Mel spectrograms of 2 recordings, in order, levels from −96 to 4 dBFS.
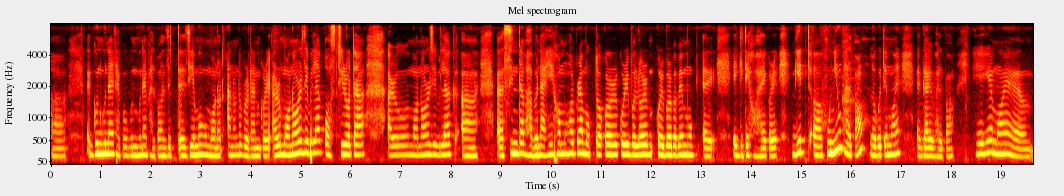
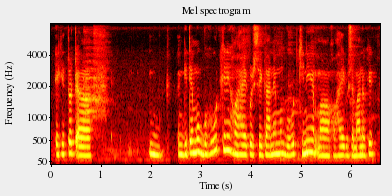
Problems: constant background noise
